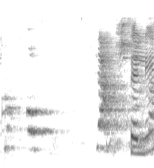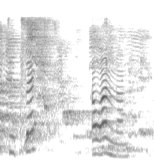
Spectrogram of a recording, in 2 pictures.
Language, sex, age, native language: Icelandic, female, 8, Icelandic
